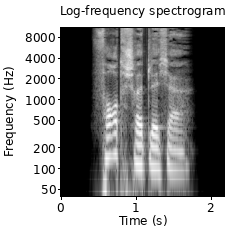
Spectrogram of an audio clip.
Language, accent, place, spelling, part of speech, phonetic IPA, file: German, Germany, Berlin, fortschrittlicher, adjective, [ˈfɔʁtˌʃʁɪtlɪçɐ], De-fortschrittlicher.ogg
- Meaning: 1. comparative degree of fortschrittlich 2. inflection of fortschrittlich: strong/mixed nominative masculine singular 3. inflection of fortschrittlich: strong genitive/dative feminine singular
